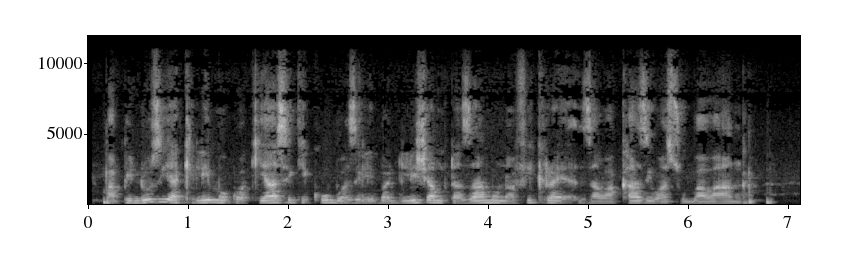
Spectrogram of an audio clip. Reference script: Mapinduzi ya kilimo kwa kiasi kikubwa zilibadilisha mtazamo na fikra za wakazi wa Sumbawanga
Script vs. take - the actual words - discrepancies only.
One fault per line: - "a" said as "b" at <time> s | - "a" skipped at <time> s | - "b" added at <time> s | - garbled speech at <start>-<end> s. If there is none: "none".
none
